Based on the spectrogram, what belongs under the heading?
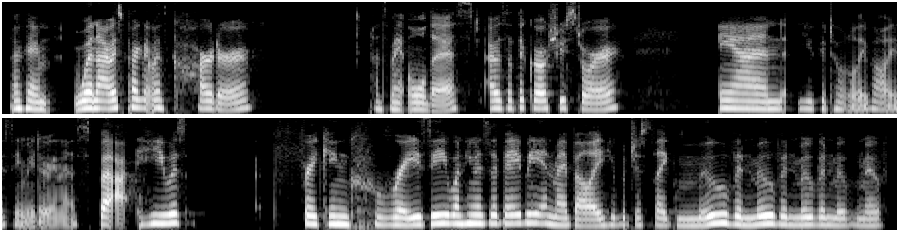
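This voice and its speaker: A woman co-hosting a casual podcast, an animated storyteller who acts out quotes and says "like" a lot. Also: mid-range voice, fairly quick, no echo, studio quality. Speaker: podcast co-host.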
